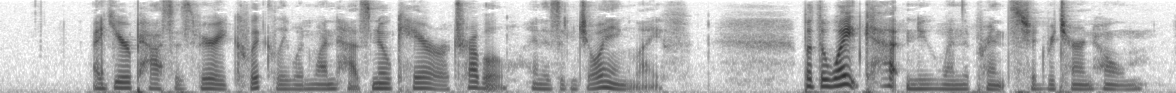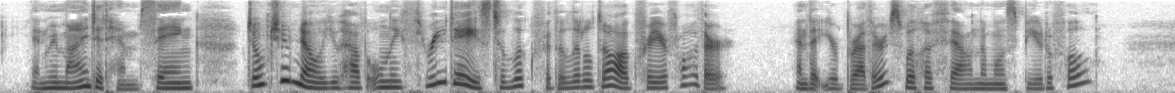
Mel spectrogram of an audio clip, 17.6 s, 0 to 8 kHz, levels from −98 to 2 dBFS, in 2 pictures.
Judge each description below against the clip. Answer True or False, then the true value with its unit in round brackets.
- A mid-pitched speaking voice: True (170 Hz)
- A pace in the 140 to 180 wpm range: False (195 wpm)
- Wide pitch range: False (4.7 semitones)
